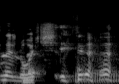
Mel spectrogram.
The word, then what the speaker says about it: Lelouch: I think it's, yeah, it's Lelouch. Lelouch. How's it pronounced? No, you had it right the first time.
